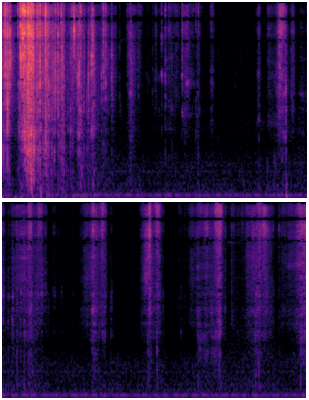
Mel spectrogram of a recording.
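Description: Foil wrapper of a Magic: The Gathering collector booster pack being torn open, a loud crinkling tear for the first second and a half. Then a run of soft, short swishes as trading cards are slid one behind another in the hand.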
